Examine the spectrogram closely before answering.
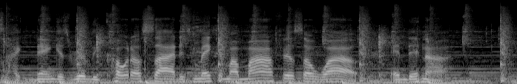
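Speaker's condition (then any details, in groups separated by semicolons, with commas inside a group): No condition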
